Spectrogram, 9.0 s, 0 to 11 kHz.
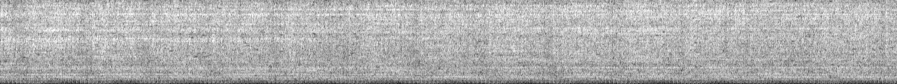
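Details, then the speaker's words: Generator engine running loud with a low throb rising and falling about 1.5 times a second, surging; cause not yet figured out. "Oh, he wanted to see what's that making that noise. That little surging thing, because I couldn't figure it out."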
